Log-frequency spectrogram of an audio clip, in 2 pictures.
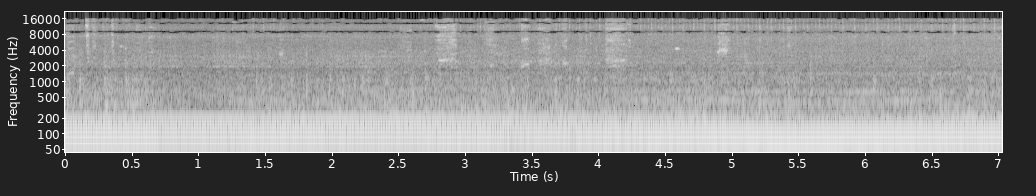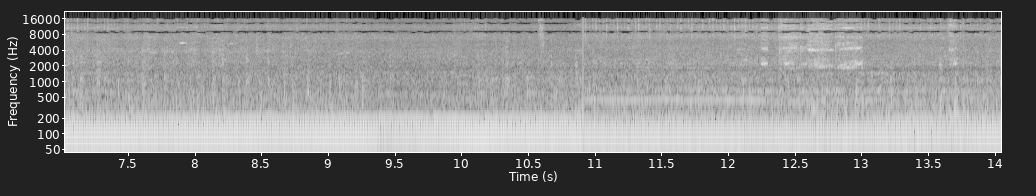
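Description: Heavy construction machine's diesel engine running steadily with a deep drone, with a few short high squeaks around three seconds, four seconds and again near the end.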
